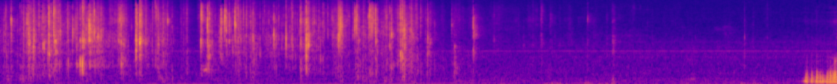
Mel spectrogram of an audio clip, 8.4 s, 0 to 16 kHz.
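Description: Foil wrapper of a 2015-16 Upper Deck Series One hockey card pack crinkling and tearing as it is ripped open by hand, for about four seconds, then near quiet with a few faint ticks as the cards come out.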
